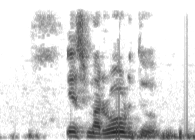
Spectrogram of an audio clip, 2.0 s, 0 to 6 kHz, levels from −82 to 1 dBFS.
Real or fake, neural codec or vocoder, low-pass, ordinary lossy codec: real; none; 5.4 kHz; AAC, 48 kbps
